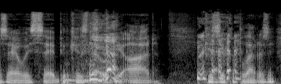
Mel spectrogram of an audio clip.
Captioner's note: Uzo and interviewer laugh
